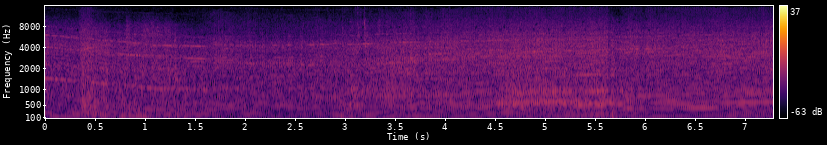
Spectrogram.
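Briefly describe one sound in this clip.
A racing car engine roars steadily and climbs in pitch as the car speeds up.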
